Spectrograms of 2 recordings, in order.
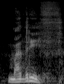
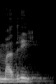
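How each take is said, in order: First: The word ends with a th-like Z sound. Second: The final D is dropped completely. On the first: "En vez de D, utilizan la Z" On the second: "Muchas personas dicen Madrid"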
